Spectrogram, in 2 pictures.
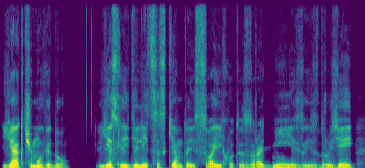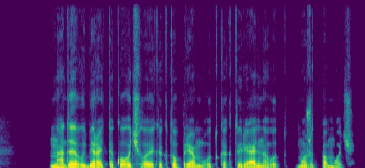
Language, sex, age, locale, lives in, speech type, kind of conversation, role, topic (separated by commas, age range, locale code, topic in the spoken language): Russian, male, 30-34, ru-RU, Estonia, conversation, podcast, guest, Какие маленькие шаги помогают справиться с кризисом?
